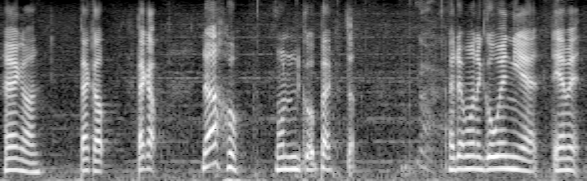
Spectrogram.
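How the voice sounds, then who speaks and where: A woman's voice: mid-range voice, normal speed. A woman streaming a video game, rambling casually between gameplay and swearing freely. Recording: voice over game music.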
